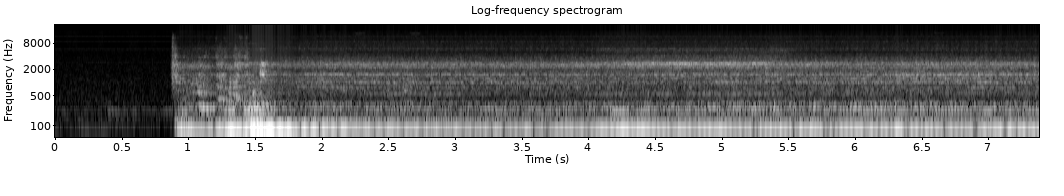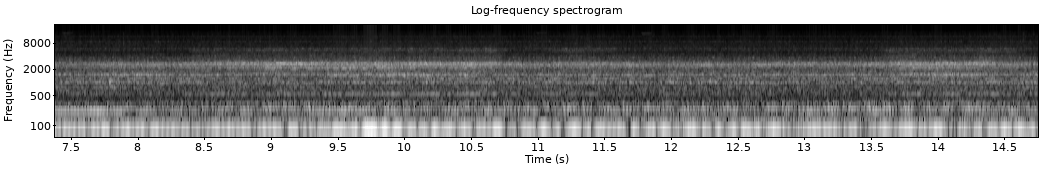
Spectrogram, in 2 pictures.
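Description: A vehicle engine starts about a second in, then runs steadily with a deep rumble as the vehicle moves slowly forward.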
